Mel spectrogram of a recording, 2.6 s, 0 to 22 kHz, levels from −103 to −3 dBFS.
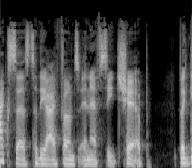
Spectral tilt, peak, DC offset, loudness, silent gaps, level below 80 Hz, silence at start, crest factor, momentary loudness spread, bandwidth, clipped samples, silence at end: -3.5 dB/octave; -6 dBFS; under 0.1%; -24 LUFS; none; -56 dBFS; 0 s; 20 dB; 4 LU; 14.5 kHz; under 0.1%; 0 s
